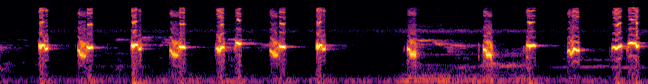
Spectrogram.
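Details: Lure recording of a yellow-vented bulbul in long, lively song to make birds sing: spaced bubbly chirps, some in pairs, around fourteen notes with a short break in the middle.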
